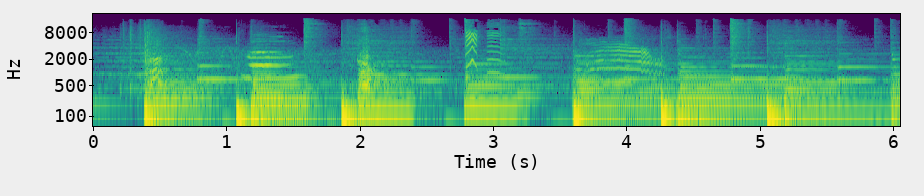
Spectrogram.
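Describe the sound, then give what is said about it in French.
Grumpy Cat, a female cat whose real name was Tardar Sauce, meows repeatedly, about seven loud calls in a steady rhythm, each a drawn-out, tonal cry with rising and falling pitch, with no voices or other sounds around them. “Grumpy Cat, le chat grincheux, avait une bonne raison de faire cette tête”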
